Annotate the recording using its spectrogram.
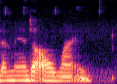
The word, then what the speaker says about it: Amanda Alwine: You did, Amanda Alwine.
